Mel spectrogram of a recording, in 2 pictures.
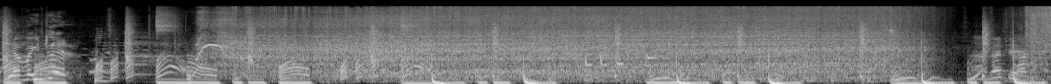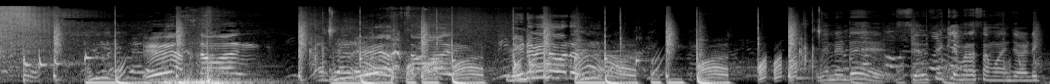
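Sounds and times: hip-hop music: 0.0s - 2.2s, 8.9s - 21.0s
firework fountain hissing: 1.8s - 13.2s.

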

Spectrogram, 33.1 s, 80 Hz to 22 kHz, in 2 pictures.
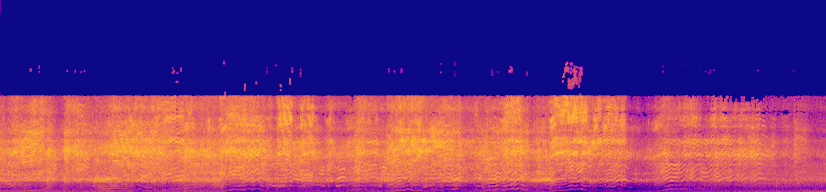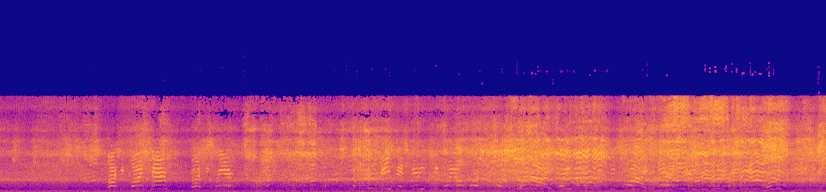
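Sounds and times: small nitro engines revving: 0.0s - 33.0s.

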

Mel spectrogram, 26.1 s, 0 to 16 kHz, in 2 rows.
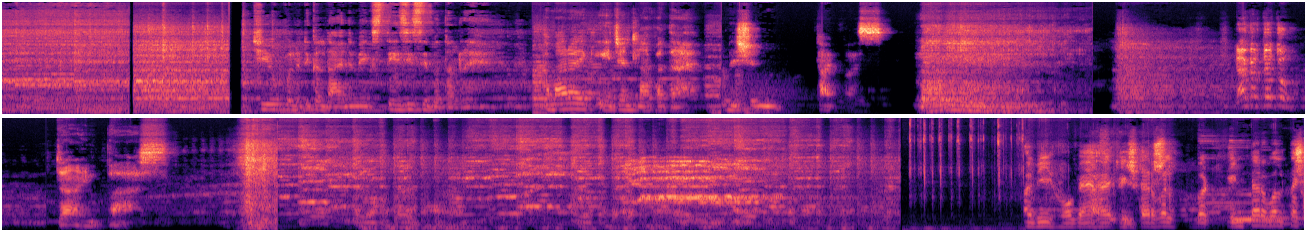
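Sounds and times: film soundtrack music: 0.0s - 8.0s, 11.1s - 22.1s
deep roar-like blast: 9.2s - 12.0s
keyboard typing clicks: 22.0s - 23.2s.

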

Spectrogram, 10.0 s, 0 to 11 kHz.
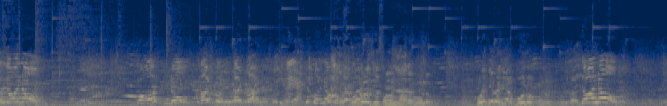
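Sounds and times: young women talking: 2.0s - 5.2s.

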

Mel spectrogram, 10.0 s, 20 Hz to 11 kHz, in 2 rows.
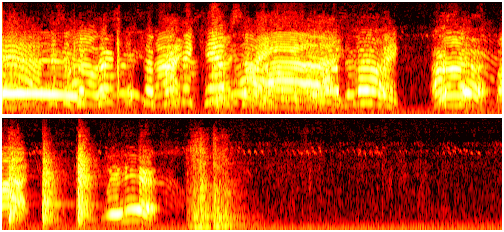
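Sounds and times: quiet steady hum: 0.0s - 10.0s
metal lid scraping and clunking: 6.8s - 7.5s.

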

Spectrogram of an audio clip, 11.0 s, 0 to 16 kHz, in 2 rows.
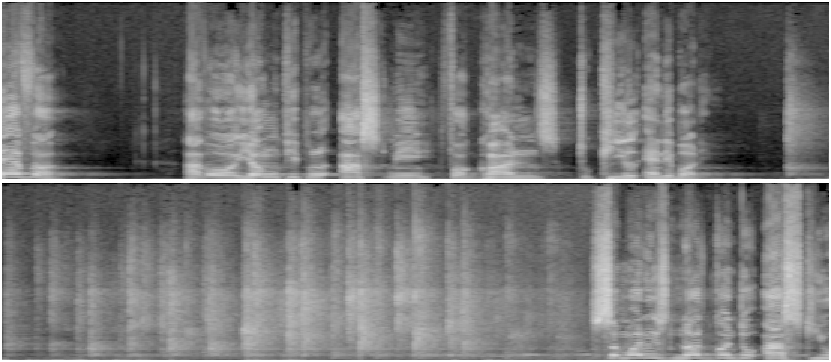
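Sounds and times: audience clapping: 5.2s - 9.7s.

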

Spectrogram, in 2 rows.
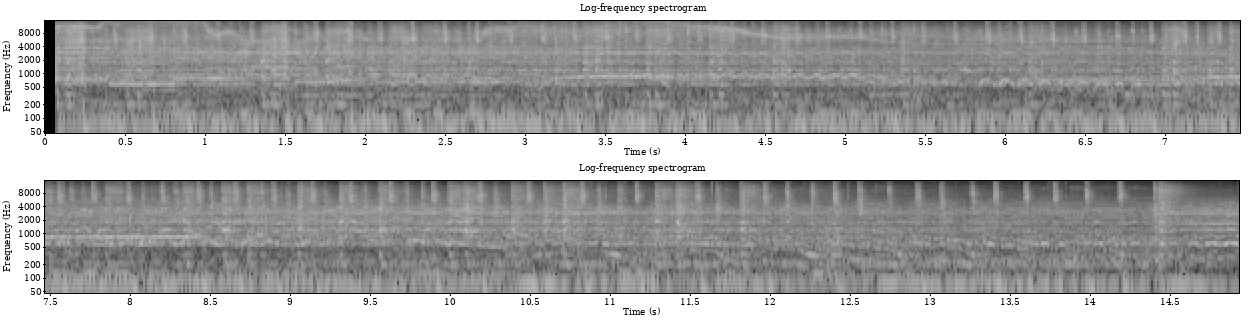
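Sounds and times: stadium crowd: 0.0s - 14.9s
live rock music: 0.1s - 14.9s.

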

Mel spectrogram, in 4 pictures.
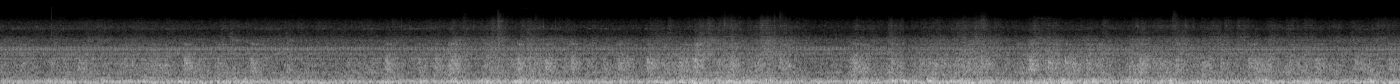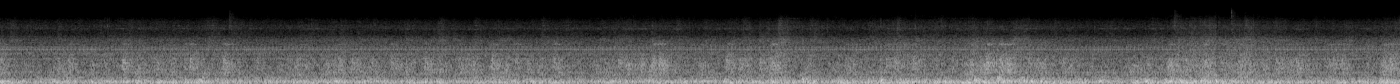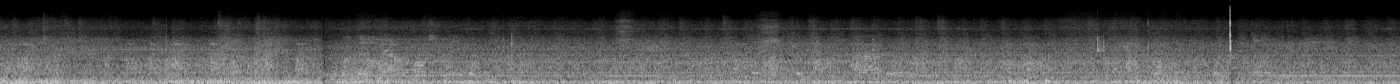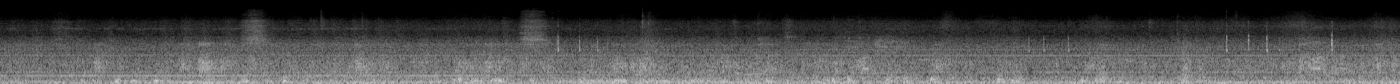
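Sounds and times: train wheels rumbling on track: 0.0s - 56.0s.

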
